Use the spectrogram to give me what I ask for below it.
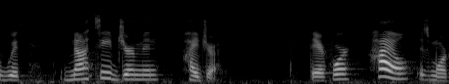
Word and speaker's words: Heil: In the comics, though, it was originally written H-E-I-L, Heil. And in today's American pronunciation, it would be Hail, even if it was written that way because, you know, Americans don't care about other cultures.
